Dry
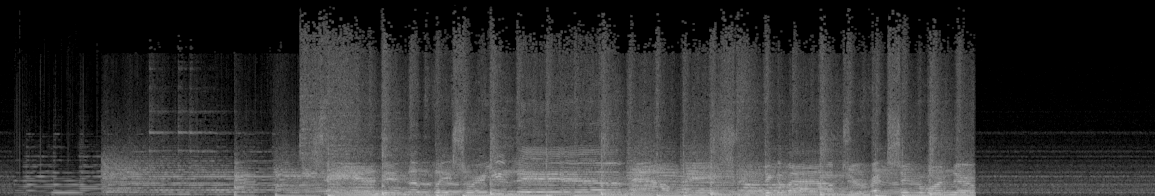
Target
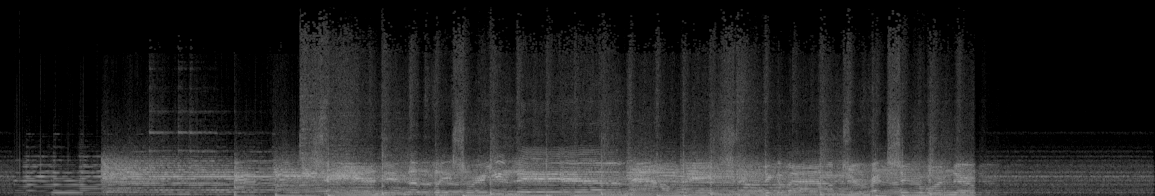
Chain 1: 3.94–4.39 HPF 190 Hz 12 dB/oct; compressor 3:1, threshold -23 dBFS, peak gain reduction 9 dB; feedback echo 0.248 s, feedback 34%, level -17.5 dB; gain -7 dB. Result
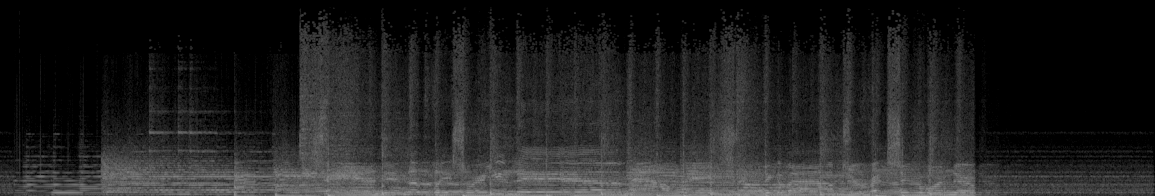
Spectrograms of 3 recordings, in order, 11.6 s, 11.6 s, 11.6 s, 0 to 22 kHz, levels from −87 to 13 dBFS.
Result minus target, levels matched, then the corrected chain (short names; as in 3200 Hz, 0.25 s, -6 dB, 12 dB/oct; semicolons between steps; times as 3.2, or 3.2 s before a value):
2000 Hz band -2.5 dB
3.94–4.39 HPF 190 Hz 12 dB/oct; compressor 3:1, threshold -23 dBFS, peak gain reduction 9 dB; band shelf 2600 Hz +10 dB 1.6 oct; feedback echo 0.248 s, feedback 34%, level -17.5 dB; gain -7 dB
